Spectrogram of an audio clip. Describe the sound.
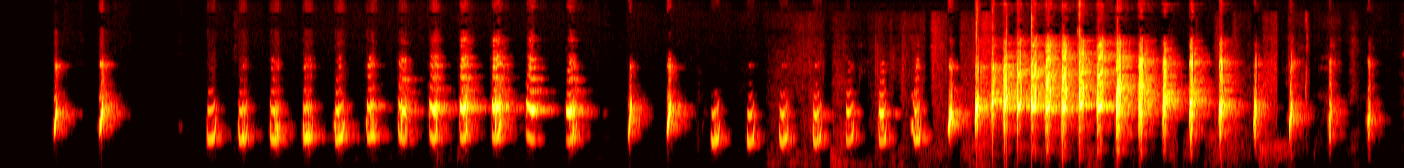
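A turkey fly-down cackle imitated with a hunter's call to simulate hens flying down: sharp, clipped yelping notes in a steady run that quicken into a rapid, loud burst of chopping cackles before easing back to spaced notes.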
